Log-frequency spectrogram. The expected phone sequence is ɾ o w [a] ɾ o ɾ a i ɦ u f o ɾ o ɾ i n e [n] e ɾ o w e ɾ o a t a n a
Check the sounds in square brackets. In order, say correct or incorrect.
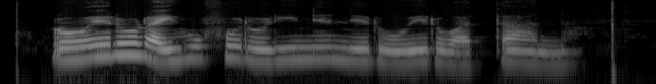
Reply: incorrect, correct

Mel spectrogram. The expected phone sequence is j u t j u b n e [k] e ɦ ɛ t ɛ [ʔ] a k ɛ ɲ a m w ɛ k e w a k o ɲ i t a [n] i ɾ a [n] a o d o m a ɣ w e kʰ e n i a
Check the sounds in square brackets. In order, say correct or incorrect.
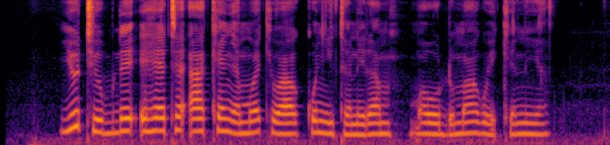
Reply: incorrect, correct, correct, incorrect

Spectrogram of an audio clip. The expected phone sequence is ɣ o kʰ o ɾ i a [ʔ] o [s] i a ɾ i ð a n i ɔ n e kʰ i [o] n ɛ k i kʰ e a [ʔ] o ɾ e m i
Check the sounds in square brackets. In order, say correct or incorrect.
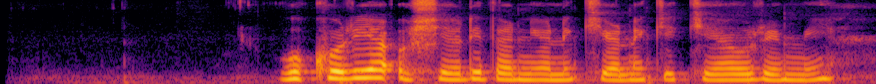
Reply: correct, incorrect, incorrect, incorrect

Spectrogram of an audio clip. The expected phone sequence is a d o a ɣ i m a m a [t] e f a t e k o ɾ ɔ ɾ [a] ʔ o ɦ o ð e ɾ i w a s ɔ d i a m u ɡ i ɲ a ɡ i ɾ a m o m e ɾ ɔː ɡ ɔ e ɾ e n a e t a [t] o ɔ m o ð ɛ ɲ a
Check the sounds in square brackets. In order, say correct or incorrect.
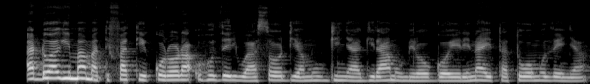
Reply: correct, correct, correct

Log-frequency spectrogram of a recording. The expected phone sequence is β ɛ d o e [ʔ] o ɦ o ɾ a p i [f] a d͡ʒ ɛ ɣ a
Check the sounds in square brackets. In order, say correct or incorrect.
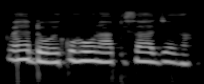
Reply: incorrect, incorrect

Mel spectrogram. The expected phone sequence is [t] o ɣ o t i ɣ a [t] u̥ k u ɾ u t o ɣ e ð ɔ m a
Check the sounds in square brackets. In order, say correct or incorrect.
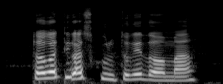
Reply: correct, incorrect

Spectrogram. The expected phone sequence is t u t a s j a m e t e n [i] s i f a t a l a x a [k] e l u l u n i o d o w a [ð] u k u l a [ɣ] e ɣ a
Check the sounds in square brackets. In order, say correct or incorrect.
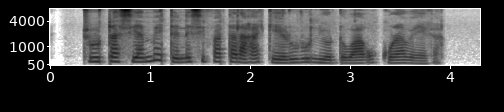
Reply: incorrect, correct, incorrect, incorrect

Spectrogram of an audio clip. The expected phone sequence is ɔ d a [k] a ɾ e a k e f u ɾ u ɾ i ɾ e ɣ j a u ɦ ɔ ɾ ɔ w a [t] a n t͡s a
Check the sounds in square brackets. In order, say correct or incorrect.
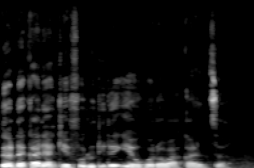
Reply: correct, incorrect

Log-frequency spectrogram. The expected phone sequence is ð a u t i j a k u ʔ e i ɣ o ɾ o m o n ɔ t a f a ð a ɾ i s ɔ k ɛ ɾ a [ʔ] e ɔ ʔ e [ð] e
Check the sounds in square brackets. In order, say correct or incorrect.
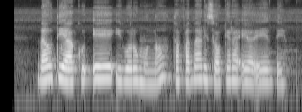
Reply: correct, correct

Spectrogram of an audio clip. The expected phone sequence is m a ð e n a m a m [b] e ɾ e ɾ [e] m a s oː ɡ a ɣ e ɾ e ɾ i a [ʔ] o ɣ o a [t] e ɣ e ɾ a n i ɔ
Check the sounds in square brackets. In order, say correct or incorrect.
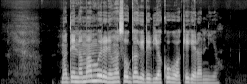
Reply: incorrect, correct, incorrect, incorrect

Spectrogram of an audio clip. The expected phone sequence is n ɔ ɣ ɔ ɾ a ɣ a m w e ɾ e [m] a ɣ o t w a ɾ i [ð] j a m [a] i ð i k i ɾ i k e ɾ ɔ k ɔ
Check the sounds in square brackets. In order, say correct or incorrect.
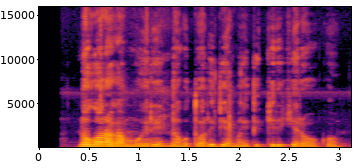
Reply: incorrect, correct, correct

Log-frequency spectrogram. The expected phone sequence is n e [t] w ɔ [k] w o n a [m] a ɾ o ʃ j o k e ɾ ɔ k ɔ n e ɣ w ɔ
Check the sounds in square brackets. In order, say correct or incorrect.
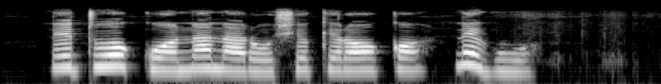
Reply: correct, correct, incorrect

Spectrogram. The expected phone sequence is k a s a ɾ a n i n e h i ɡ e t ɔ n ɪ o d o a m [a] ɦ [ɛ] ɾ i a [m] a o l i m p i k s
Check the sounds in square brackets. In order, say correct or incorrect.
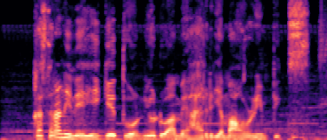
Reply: incorrect, incorrect, correct

